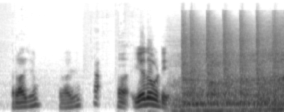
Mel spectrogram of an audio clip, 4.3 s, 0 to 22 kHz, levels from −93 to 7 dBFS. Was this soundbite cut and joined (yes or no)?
yes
